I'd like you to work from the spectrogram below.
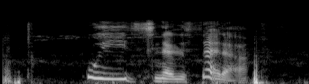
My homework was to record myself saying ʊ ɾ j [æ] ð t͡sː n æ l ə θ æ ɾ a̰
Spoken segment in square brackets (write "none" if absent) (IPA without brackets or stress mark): i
